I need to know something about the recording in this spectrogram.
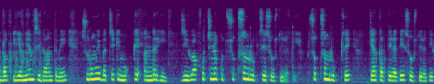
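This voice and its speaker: Soft, mellow-voiced woman teacher. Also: mid-range voice, slightly rough. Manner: explains slowly, repeats key terms, asks checking questions; spells terms out letter by letter while writing. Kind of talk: online exam-prep lesson.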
